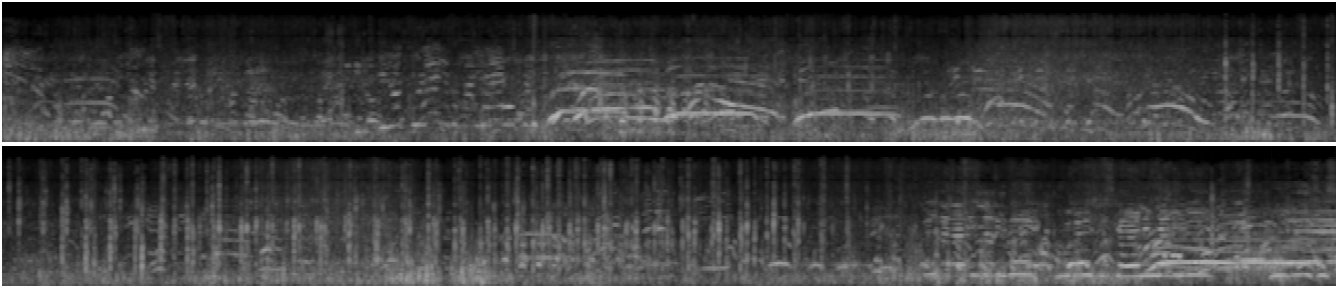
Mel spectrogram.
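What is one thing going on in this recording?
A crowd of adults and children chatter and call out nearby, outdoors.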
